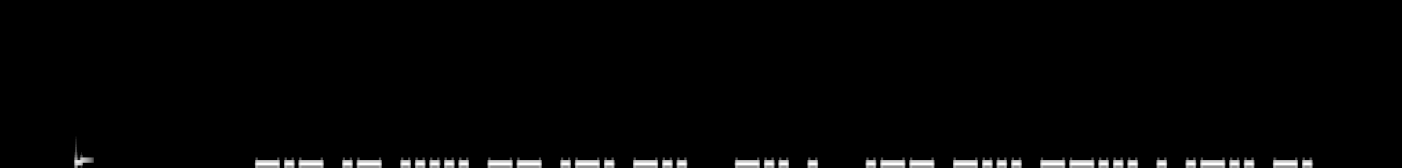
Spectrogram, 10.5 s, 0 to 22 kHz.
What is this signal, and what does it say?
Morse code, heard as a keyed tone, about 22 wpm, 700 Hz. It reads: KA5MRD DE WB7ELN
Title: USA Callsign DE Callsign 22wpm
